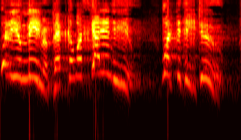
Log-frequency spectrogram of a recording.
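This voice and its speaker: This is a cartoonish character voice at an extremely high pitch. It rattles along at a very fast pace. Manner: impulsive, shouting.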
